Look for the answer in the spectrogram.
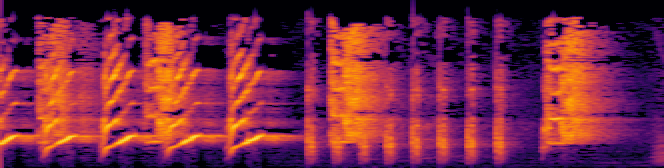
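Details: Javan myna song intended to prompt other mynas to answer: four ringing rising whistles in a row, then a rapid string of short harsh clicks and a final noisy squawk.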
